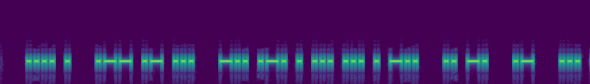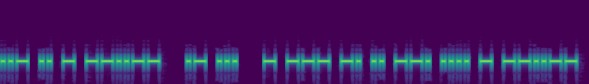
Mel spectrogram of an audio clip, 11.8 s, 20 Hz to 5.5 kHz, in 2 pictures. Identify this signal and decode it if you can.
Morse code, heard as a keyed tone, about 31 wpm, 600 Hz. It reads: HE WAS DRESSED IN A SUIT, AS TONIGHT,
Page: Never 31wpm | CW med Gnister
